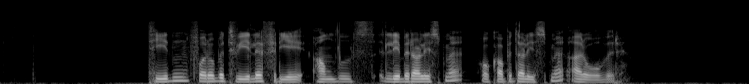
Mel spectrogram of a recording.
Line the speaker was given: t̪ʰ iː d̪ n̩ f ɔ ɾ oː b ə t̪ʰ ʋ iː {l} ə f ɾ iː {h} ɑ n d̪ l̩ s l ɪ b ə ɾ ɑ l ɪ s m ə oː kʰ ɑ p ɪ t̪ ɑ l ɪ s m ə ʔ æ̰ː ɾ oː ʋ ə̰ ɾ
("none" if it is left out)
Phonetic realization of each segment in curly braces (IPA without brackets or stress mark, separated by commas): l, h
